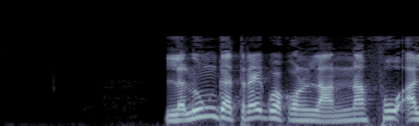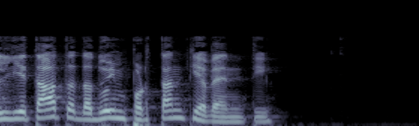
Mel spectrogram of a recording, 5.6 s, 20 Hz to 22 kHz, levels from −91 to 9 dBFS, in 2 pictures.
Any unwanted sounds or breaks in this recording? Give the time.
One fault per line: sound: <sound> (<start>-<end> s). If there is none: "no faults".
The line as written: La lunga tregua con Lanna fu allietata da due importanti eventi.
no faults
